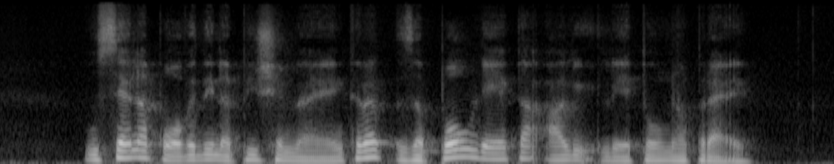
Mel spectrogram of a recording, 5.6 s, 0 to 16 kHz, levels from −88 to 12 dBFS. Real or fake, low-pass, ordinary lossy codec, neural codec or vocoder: fake; 14.4 kHz; none; autoencoder, 48 kHz, 32 numbers a frame, DAC-VAE, trained on Japanese speech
